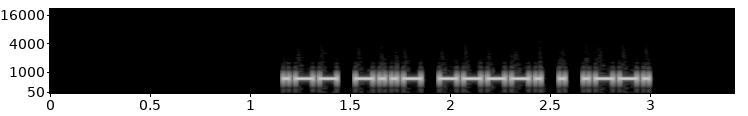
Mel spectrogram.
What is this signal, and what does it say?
Morse code, heard as a keyed tone, about 40 wpm, 700 Hz. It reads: WX9EP
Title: USA Call Signs - 5 Characters - 3x Character Spacing - 40wpm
